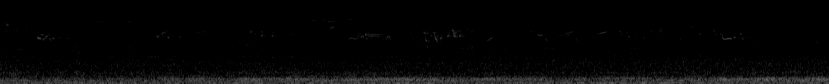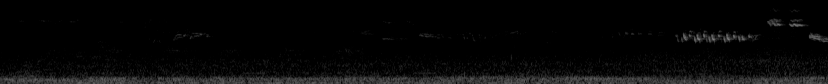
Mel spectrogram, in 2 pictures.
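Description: Small birds chirping and calling faintly over a low, steady outdoor rumble, with a louder quick trill of repeated notes about fifteen seconds in.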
